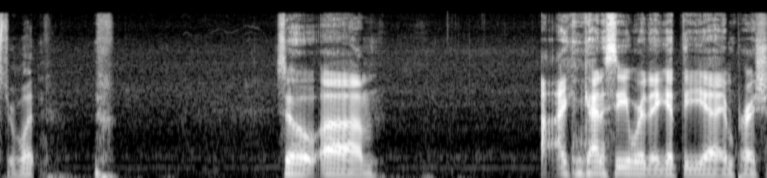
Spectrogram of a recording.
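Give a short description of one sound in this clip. A man speaks with animation into a microphone, in short bursts.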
